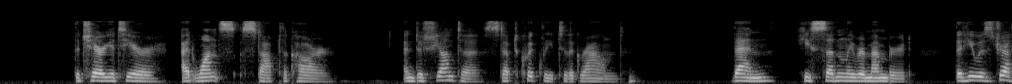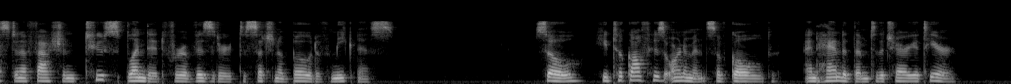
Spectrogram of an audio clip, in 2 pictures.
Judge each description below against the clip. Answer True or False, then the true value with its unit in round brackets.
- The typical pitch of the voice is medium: True (150 Hz)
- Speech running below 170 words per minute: True (150 wpm)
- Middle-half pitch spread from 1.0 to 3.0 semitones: True (2.7 semitones)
